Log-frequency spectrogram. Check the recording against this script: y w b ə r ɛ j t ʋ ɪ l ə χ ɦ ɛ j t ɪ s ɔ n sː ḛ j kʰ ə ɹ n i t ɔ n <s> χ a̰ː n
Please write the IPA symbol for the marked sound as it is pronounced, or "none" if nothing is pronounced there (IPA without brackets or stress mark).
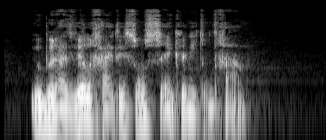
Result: t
